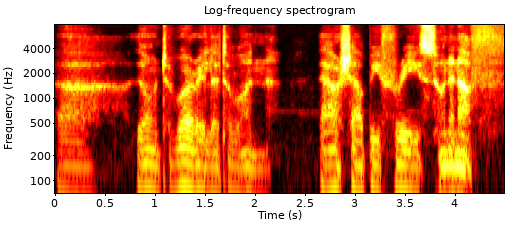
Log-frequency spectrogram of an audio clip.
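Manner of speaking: soft, leaning-in, barely audible whisper. Playing a character leaning in to a caged animal: whisper. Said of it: "lean in and whisper".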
